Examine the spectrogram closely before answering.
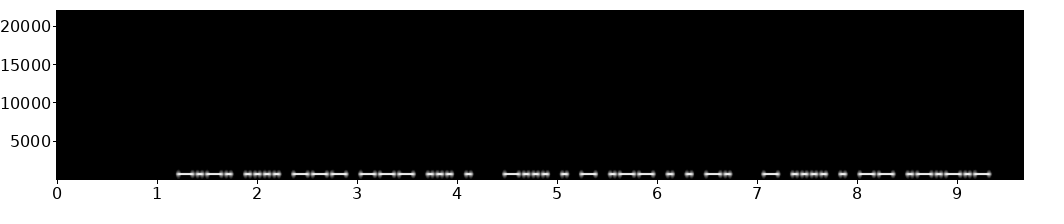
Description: Morse code, heard as a keyed tone, about 25 wpm, 700 Hz. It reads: CHOOSE BETWEEN THEM.
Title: Sentences from Top 1000 Words - Review Part 4 - 25wpm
